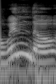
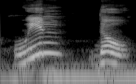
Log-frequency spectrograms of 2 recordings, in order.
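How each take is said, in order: First: Said in the usual way. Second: "window" split as WIN, dow, falling at the end; accented syllable stress. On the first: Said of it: "dili lang siya normal nga window". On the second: Shown as a demonstration. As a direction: hit WIN in "window", pause before dow. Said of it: "Dapat naa siya accent".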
